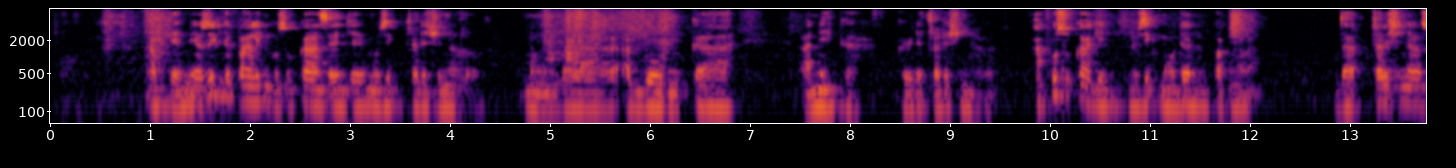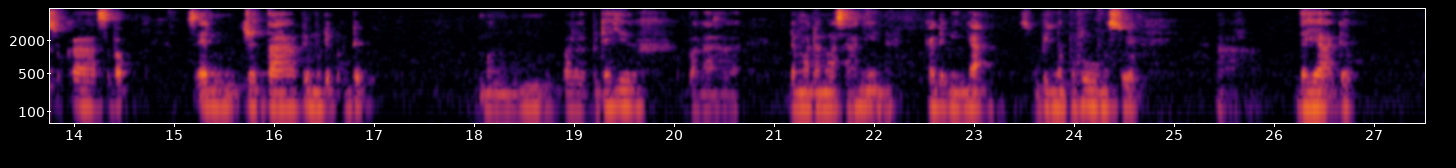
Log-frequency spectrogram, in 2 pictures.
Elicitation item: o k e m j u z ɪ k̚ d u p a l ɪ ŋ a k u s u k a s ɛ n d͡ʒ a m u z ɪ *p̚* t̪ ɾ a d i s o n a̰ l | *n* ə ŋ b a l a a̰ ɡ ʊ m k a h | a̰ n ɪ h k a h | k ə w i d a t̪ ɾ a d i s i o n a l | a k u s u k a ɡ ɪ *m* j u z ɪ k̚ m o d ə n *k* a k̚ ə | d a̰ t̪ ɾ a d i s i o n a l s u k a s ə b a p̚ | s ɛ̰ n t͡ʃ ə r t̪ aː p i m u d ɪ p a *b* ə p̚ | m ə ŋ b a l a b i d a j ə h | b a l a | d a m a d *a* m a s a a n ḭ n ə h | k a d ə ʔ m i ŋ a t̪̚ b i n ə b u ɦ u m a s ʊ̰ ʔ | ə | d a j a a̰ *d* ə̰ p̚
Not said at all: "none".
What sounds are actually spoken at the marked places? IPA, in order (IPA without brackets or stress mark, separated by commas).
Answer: k̚, m, m, p, d, a, d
